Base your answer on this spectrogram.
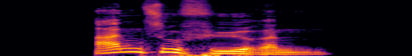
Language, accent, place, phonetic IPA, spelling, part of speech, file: German, Germany, Berlin, [ˈant͡suˌfyːʁən], anzuführen, verb, De-anzuführen.ogg
- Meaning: zu-infinitive of anführen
